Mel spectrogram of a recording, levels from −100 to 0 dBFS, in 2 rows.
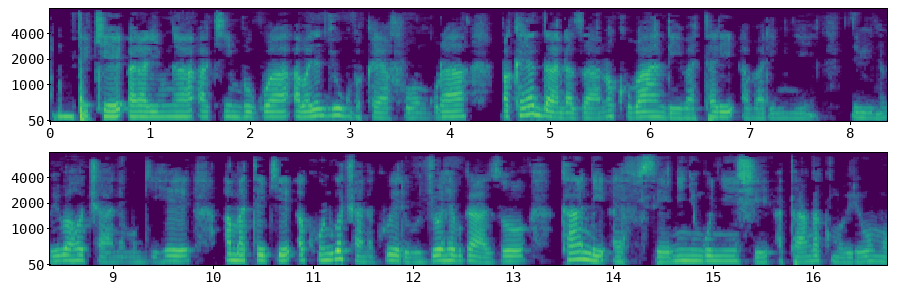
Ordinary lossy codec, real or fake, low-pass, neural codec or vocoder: MP3, 32 kbps; real; 7.2 kHz; none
